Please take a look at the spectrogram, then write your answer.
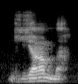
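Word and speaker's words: llama: this book we use the sound like the english y in the word yes which is how aya is pronounced in 18 of the 20 spanish-speaking countries in the pronunciation brackets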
